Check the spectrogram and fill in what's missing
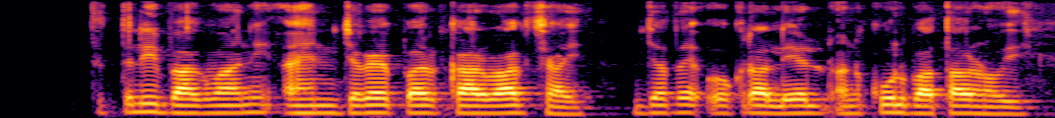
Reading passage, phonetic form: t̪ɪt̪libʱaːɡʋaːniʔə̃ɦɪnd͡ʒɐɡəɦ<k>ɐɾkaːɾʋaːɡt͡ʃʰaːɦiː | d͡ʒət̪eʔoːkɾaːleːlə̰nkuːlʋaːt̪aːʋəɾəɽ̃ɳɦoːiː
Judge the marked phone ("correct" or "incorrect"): incorrect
